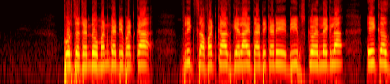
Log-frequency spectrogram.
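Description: A man commentates with animation through a microphone.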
